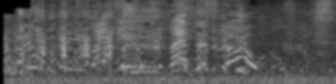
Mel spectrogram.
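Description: Several people talking loudly over one another in an airliner cabin, with a steady low hum underneath.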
